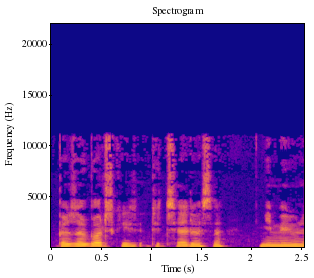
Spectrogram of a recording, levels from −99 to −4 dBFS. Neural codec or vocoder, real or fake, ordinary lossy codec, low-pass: none; real; MP3, 48 kbps; 19.8 kHz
